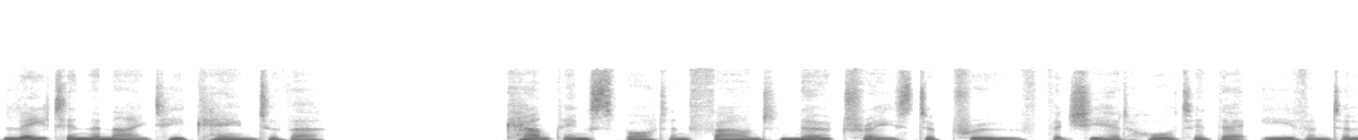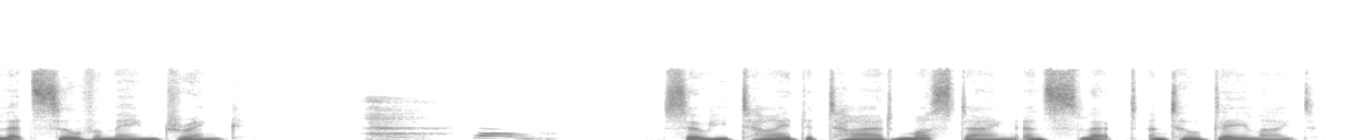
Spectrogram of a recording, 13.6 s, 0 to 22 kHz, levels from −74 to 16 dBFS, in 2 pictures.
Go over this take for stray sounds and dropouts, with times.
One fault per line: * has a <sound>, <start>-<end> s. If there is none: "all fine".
* has a laugh, 8.6-9.6 s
